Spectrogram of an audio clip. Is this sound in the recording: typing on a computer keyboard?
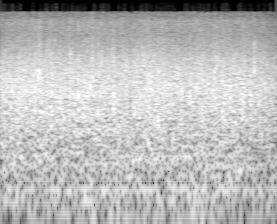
no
